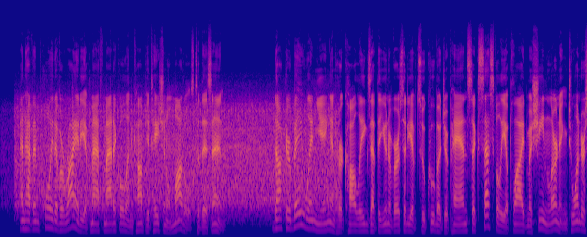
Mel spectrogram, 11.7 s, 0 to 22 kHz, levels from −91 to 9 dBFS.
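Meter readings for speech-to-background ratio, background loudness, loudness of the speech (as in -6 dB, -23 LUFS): 10.0 dB, -38.5 LUFS, -28.5 LUFS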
